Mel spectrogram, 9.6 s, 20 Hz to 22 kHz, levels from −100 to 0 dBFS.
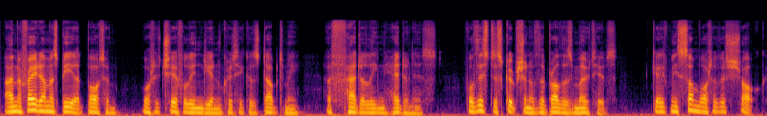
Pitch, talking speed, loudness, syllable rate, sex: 115 Hz, 200 wpm, -20 LUFS, 5.9 syllables/s, male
